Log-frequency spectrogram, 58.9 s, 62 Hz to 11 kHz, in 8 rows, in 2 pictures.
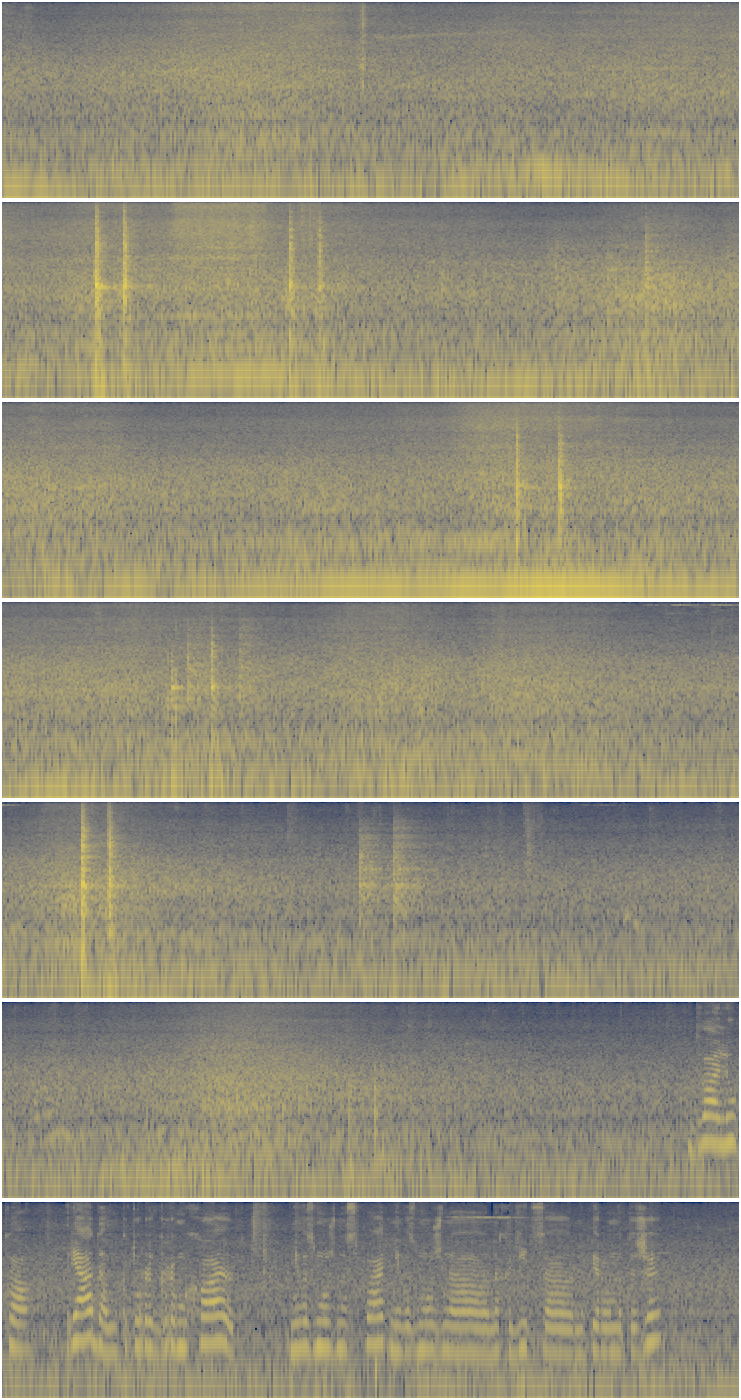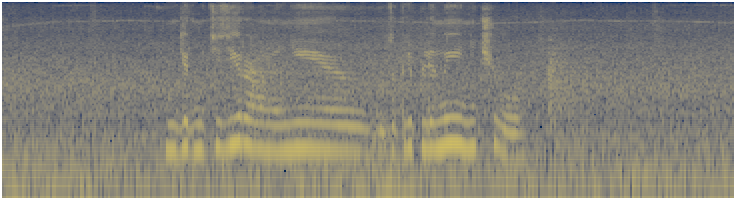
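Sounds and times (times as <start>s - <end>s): passing traffic rumble: 0.0s - 58.9s
manhole covers clanking: 5.9s - 12.1s, 18.7s - 28.2s, 29.2s - 34.4s.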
